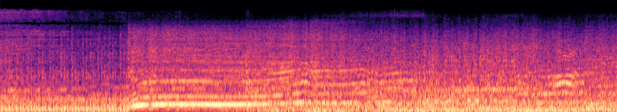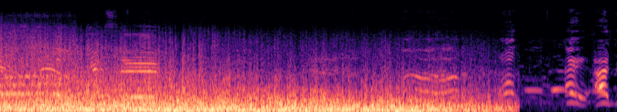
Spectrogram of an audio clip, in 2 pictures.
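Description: A motorcycle engine roars and revs up loudly as it accelerates.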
